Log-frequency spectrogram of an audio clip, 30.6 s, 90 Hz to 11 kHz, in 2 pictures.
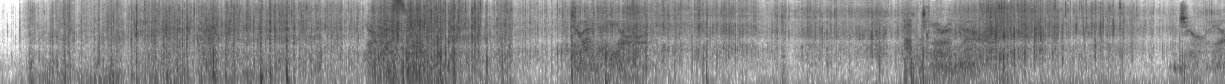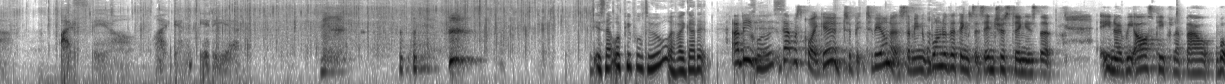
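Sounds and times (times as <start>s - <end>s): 
brown paper bag crunched and crinkled: 0.0s - 23.2s
laughter: 19.3s - 21.4s, 24.5s - 27.9s
speech: 22.8s - 30.6s.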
